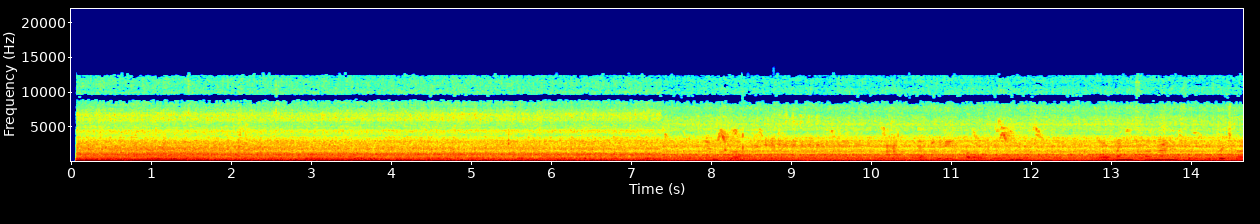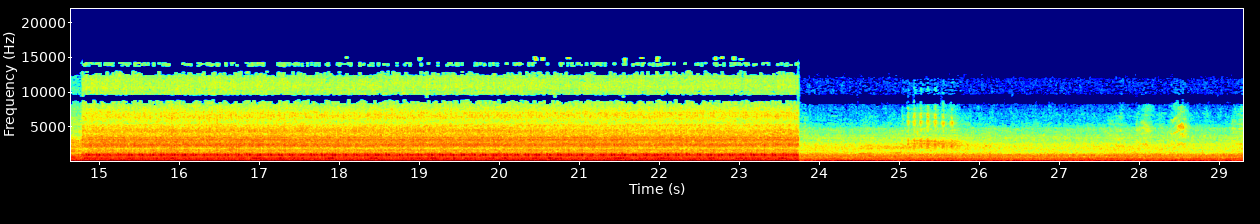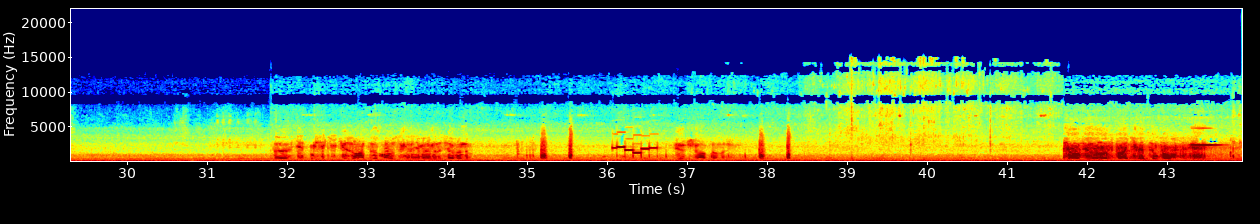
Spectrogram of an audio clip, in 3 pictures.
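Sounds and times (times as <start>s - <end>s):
vehicle engine idling: 0.1s - 23.8s, 31.8s - 43.9s
street background noise: 0.1s - 43.9s.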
